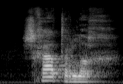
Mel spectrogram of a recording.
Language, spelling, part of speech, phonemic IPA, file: Dutch, schaterlach, noun / verb, /ˈsxatərˌlɑx/, Nl-schaterlach.ogg
- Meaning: loud laughter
